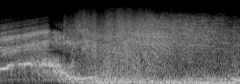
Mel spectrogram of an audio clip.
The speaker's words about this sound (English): Here's the first weird fire sound.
